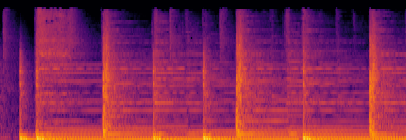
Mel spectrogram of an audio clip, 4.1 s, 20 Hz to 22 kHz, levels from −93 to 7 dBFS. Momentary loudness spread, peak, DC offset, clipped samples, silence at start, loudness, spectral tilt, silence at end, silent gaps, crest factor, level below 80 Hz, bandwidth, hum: 8 LU; 0 dBFS; under 0.1%; under 0.1%; 0.05 s; -19 LUFS; -5 dB/octave; 0 s; none; 16 dB; -20 dBFS; 17 kHz; none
